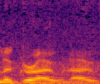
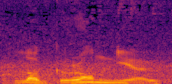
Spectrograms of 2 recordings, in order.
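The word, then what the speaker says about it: Logroño: From English pronunciation, Lagrono. Spanish pronunciation, I think. Lrono. Let's stick with the English.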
